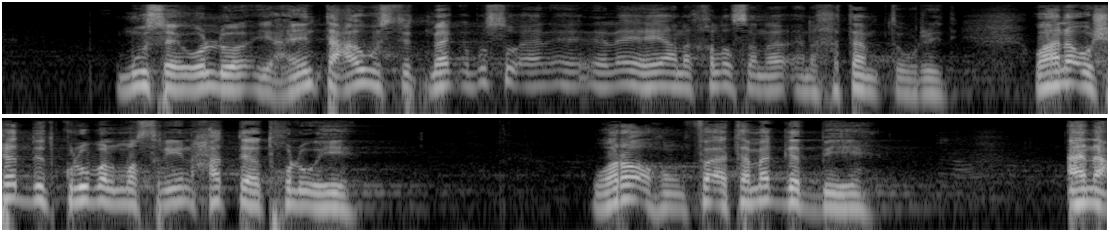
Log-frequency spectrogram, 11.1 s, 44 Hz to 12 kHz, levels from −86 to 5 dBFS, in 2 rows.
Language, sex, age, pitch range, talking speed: Arabic, male, 40-59, 150-220 Hz, 145 wpm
